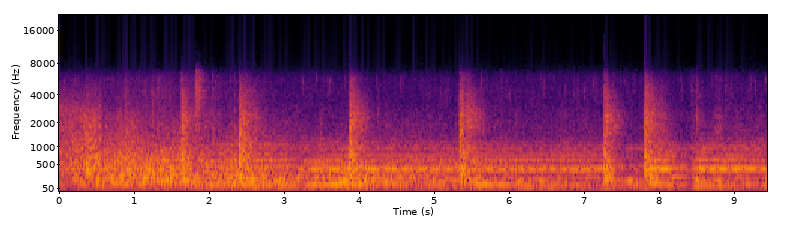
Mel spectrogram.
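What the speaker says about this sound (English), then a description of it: "I closed that window when the storm started." Heavy storm noise with a steady rumble and several sharp cracking bursts of thunder, loud and close, no talking.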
